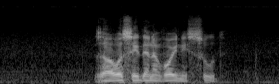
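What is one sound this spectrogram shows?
A middle-aged man speaks firmly up close.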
